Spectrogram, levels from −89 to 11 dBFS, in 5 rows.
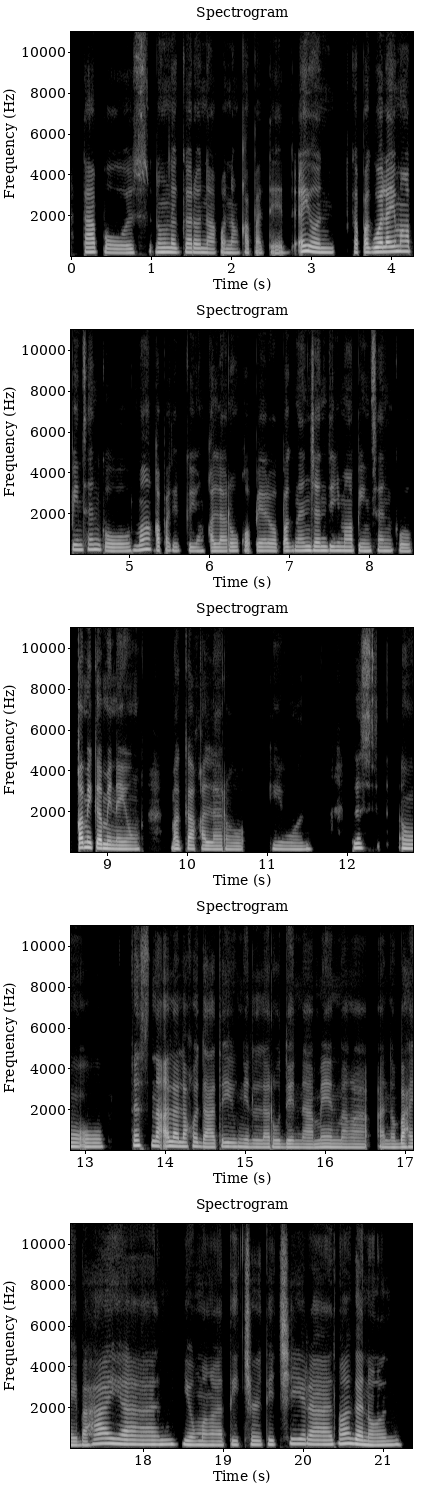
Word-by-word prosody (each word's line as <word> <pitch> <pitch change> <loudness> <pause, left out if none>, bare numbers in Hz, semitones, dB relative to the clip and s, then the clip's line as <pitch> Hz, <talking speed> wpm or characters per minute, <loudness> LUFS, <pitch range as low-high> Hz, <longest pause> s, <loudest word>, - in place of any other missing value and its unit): Tapos, 190 -5 -2
nung 215 0 +2
nagkaro'n 205 0 0
na 185 -2 -3
'ko - - -6
ng 185 +1 -6
kapatid, 180 - -7 0.2
ayun 220 -5 +4 0.2
kapag 205 +1 -1
wala 230 +1 +6
yung 250 +1 +3
mga 250 - +1
pinsan 240 +1 0
ko, 175 -3 -2
mga 235 +5 -1
kapatid 195 -1 -4
ko 180 -2 -6
yung 175 0 -5
kalaro 180 +1 -1
ko. - - -6
Pero 185 -1 -2
'pag 185 +2 -3
nandiyan 195 0 +2
din 195 0 +1
yung 190 - +1
mga 185 - -1
pinsan 180 0 -3
ko, 165 0 -4
kami-kami 230 -4 +6
na 175 - +2
yung 170 0 -2 0.4
magkakalaro, 165 -4 -1 0.4
yun. 160 0 -4 0.5
'Tas 225 -1 -1 0.3
oo, 190 -3 +2 0.3
'tas 250 0 +1
naalala 215 -2 +3
ko 205 0 -2
dati 180 +1 -1
yung 185 -1 -2
nilalaro 165 -1 -2
din 165 0 -2
namin 165 +2 -1
mga 160 -1 -4
ano, 165 -3 -3
bahay-bahayan, 205 +3 +2
yung 190 -3 +2
mga 180 0 0
teacher-teacheran 205 +2 -1
mga 235 -2 +5
ganon, 180 +1 +1
190 Hz, 145 wpm, -23 LUFS, 175-210 Hz, 0.5 s, wala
